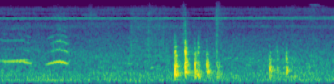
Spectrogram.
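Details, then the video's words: Baby monkey named Lori crying, frightened by a big monkey: two soft whistled notes, then a rapid burst of four loud, harsh, harmonic cries, followed by two shorter cries. "Poor Baby Monkey Lori Cry Cry - She Scaring Cos Big Monkey Doing Like That To Her"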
